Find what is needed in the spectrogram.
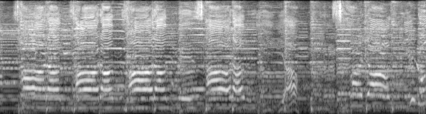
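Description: Live fusion gugak band music: a sustained, wavering melody line with vibrato and sliding notes over the band's accompaniment.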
